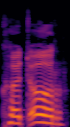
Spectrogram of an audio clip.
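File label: "koti" plural, Archi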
